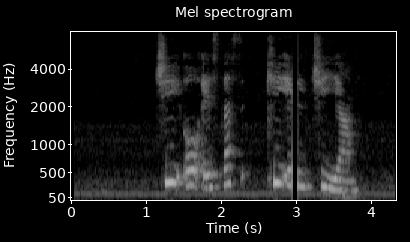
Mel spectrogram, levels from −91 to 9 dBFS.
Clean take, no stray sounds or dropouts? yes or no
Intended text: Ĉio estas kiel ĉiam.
no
